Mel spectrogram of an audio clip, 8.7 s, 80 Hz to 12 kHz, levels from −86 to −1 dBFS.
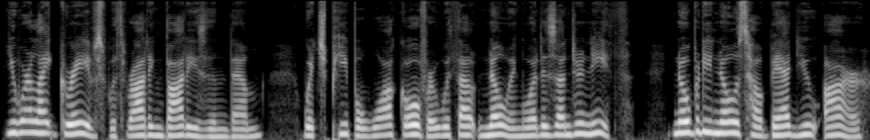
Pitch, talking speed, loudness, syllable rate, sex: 210 Hz, 165 wpm, -18 LUFS, 4.8 syllables/s, female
